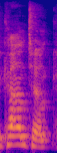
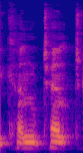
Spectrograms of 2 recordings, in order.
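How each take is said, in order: First: Content with the stress on the first syllable, CON-tent; corrected stress. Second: Content stressed on the second syllable, con-TENT; wrong stress. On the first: Shown as a demonstration. Tutor correcting his slip for students, content stressed CON-tent. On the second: Real, not acted. Tutor reading a setting aloud to students, content slipped as con-TENT. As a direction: say content as con-TENT, like the adjective meaning satisfied. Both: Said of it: "I put the emphasis on the wrong syllable there".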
